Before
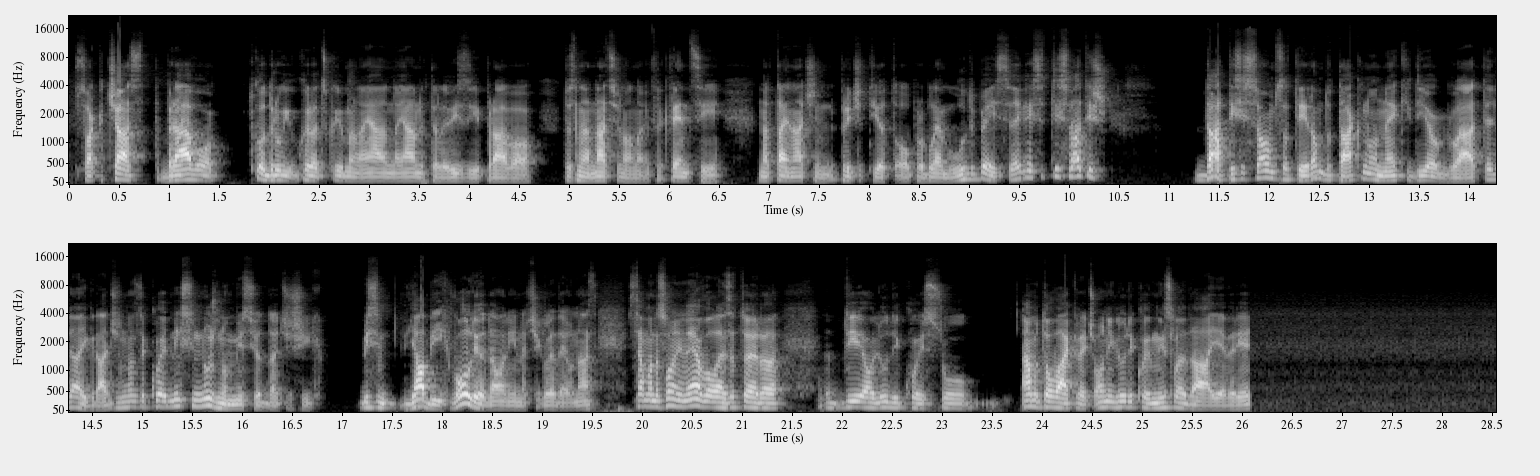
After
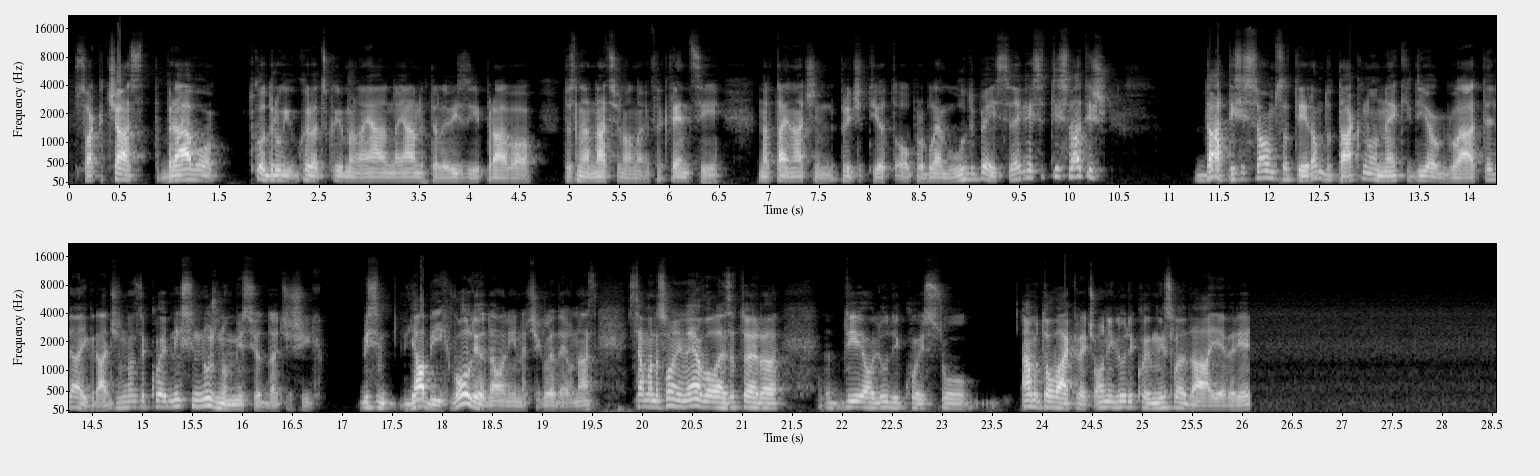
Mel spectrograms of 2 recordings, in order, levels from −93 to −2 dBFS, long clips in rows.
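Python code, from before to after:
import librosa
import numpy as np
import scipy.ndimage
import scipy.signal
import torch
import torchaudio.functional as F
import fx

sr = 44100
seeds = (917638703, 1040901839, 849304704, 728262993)

y = fx.lowpass(x, sr, hz=5400.0, slope=12, at=(3.05, 4.4))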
